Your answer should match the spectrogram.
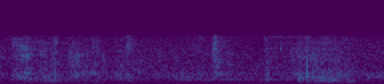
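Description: Near silence: room tone with a few faint clicks of a computer mouse, about half a second apart.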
